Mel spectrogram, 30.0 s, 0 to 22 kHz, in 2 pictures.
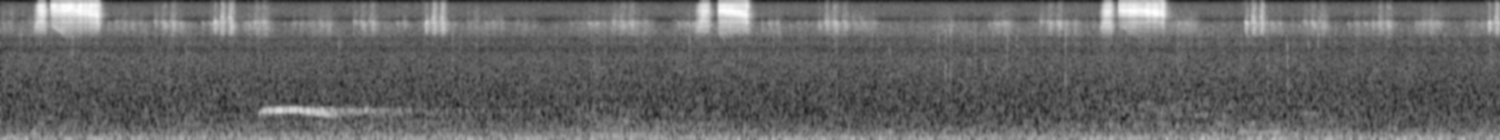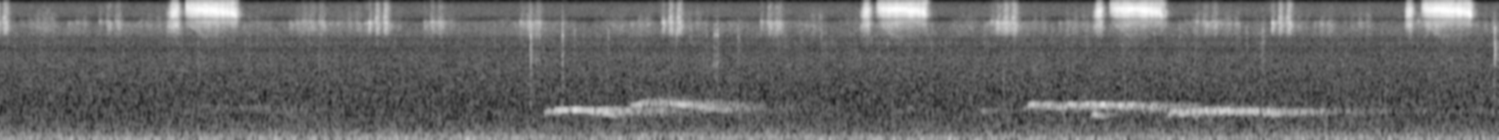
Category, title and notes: Sound effects > Animals
20250907 01h05 Gergueil D104 Forest - Distant Owl
Hardware : DJI Mic 3 TX. Onboard recorder "Original" / raw mode. With the stock wind-cover. Dangling from a piece of string up some branches. Weather : Processing : Trimmed and normalised in Audacity.
night, field-recording, country-side, Dji-Mic3, September, dji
